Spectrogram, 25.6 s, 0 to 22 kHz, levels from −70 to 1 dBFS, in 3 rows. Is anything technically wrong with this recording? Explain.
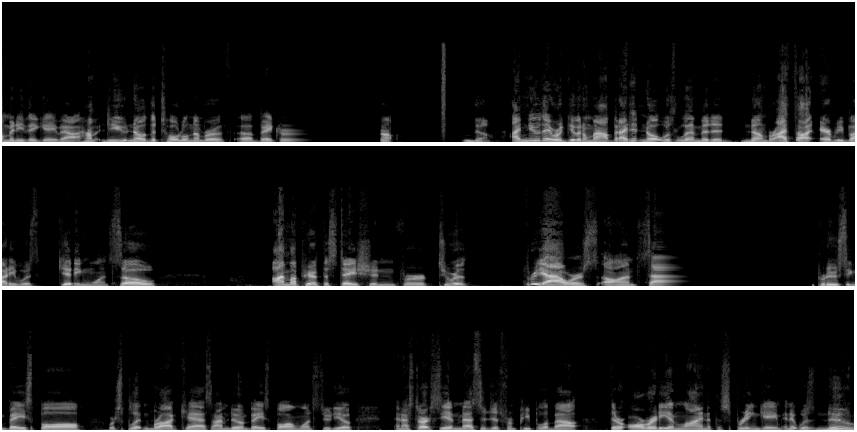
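Yes. The speech has two long network dropouts and one wireless microphone noise hit.

The long network dropouts run from 2.81 to 3.81 s, right after "total number of uh", and from 15.09 to 16.66 s, between "or three hours on" and "producing baseball". The likely cause is audio that never arrived over the network. Each time, the receiver stretches the last sound into a fading buzz, then goes quiet: about 0.64 s of silence in the first gap and about 1.17 s in the second. Roughly 1 s and 1.6 s of speech are simply gone. Speech resumes further on with nothing replayed, and that missing content is what separates this fault from an interference burst.

The wireless microphone noise hit comes at 4.39 s and lasts about 50 ms. An analogue FM radio link briefly faded as reflected signals cancelled, so receiver noise surged over the sound as a short swish of static. Unlike the dropouts, nothing is lost and no silence follows. 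The burst sits on top of continuous audio and clears almost at once.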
